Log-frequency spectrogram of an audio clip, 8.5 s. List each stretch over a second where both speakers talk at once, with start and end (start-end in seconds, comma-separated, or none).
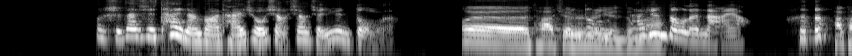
5.5-6.7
